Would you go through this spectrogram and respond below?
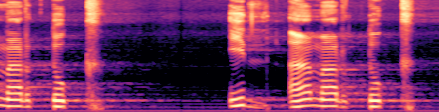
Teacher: huruf kaf ini memiliki sifat hames dan syiddah yaitu mengalirnya nafas dan tertahannya suara maka pada saat dibaca wakaf bunyinya ee Amartuk id amartuk qola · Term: hamas dan syiddah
